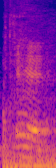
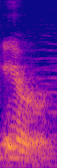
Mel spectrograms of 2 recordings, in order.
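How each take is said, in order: First: It is said in a British accent, r dropped. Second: It is said in an American accent, r sounded. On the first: "In British, it's air" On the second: "In America, we say air"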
